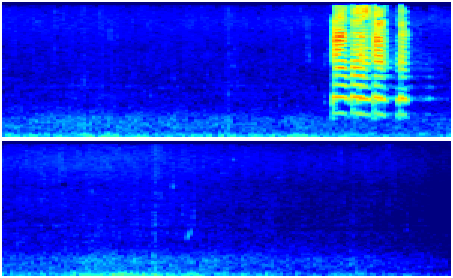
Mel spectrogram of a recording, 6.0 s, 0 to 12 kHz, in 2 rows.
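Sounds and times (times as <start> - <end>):
black swan Cygnus atratus stuttering honk: 2.2 - 2.8.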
